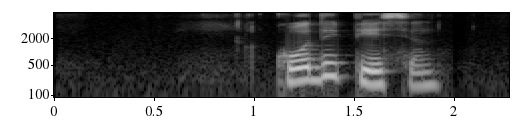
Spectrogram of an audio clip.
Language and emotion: Russian, neutral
